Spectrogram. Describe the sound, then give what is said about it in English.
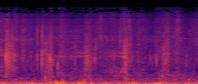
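Footsteps on the long downhill stretch of an outdoor walk, just after a steep section: a steady run of many crunchy, scuffing steps at an even pace, fairly loud and with no voices. “finished the steep bit of the walk and I'm on the long downhill.”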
